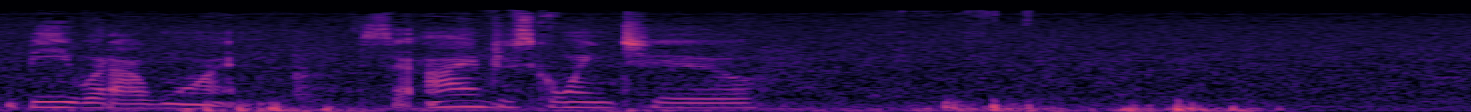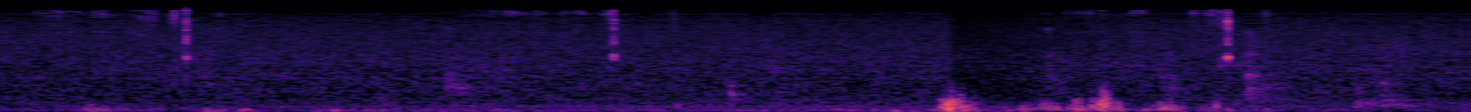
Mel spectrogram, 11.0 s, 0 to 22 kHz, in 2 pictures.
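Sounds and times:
scissors cutting fabric: 5.7 - 6.4, 9.8 - 10.3
low muffled bumps: 8.2 - 11.0.

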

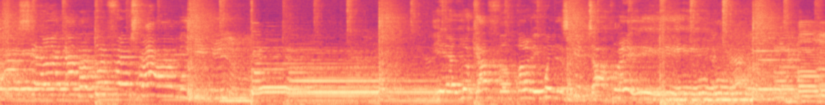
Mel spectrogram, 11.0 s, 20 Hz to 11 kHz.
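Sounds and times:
blues band playing: 0.0 - 11.0.

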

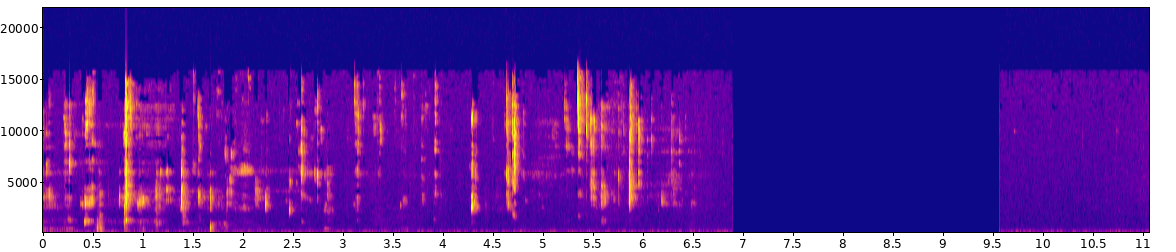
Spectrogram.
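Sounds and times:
wet chewing mouth smacks: 0.0 - 6.6
faint low hum: 0.0 - 6.9, 9.6 - 11.0.

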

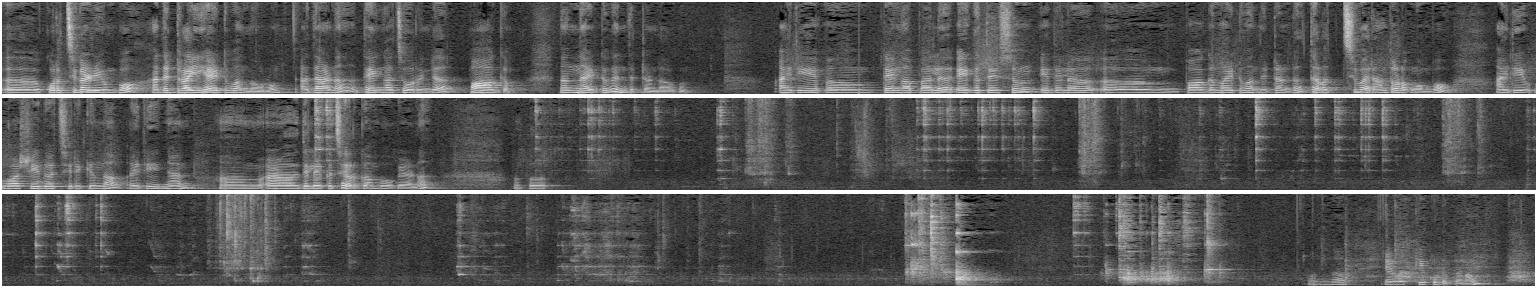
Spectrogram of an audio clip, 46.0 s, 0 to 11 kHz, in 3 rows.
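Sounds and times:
glass clinking against metal pot: 24.5 - 25.9, 27.5 - 29.5, 30.6 - 32.6, 33.5 - 34.0, 35.2 - 37.2
utensils scraping metal pot: 35.2 - 38.6, 44.1 - 46.0.

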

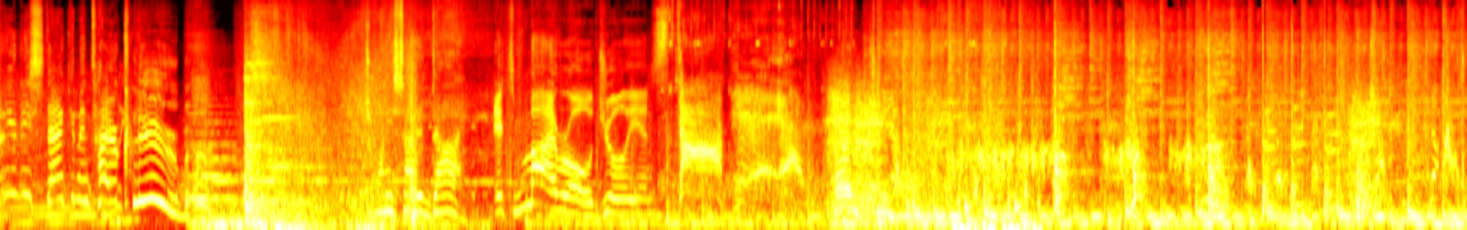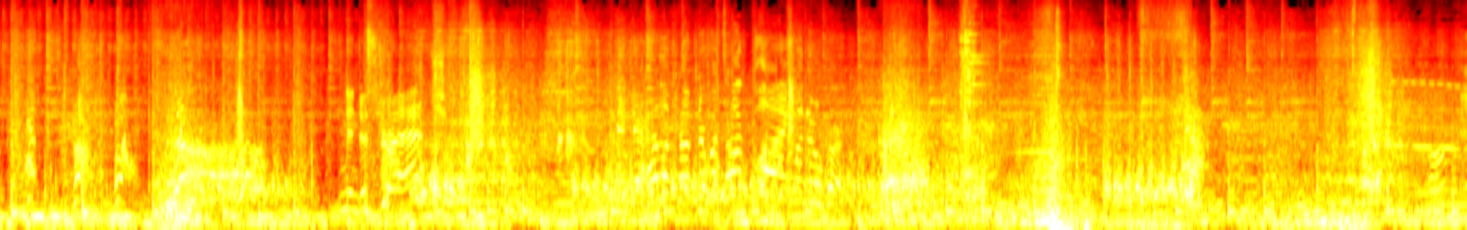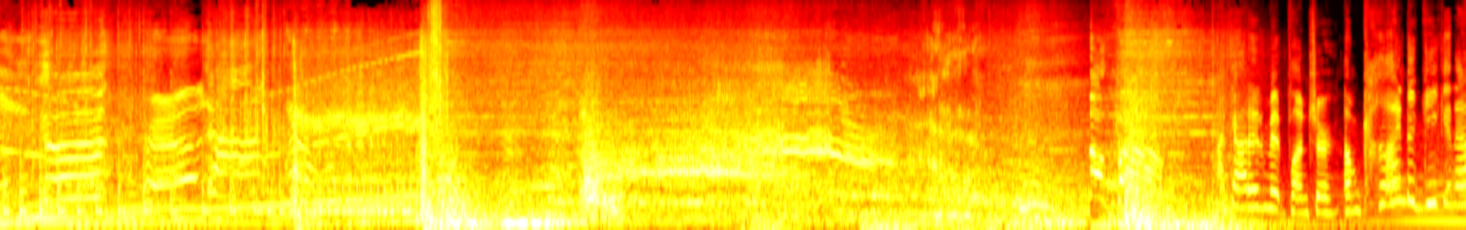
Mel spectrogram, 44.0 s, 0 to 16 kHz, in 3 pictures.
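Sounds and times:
cartoon background music: 0.0 - 44.0
wordless cries and grunts: 6.7 - 8.3, 9.8 - 17.5, 35.3 - 41.0.

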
